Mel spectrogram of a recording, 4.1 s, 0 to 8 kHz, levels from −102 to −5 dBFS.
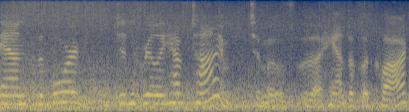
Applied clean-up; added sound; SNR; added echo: none; Fire; 3 dB; none.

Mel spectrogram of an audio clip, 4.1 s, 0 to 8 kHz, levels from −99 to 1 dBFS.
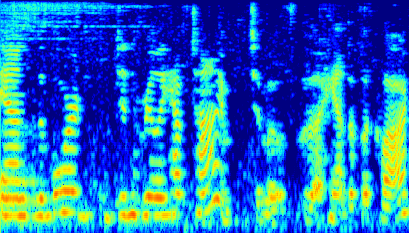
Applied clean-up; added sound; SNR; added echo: classical method Wiener filter.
